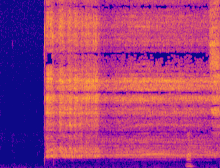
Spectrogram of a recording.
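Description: Capsule-toy push-button engine starter playing its recorded car engine-start sound through its tiny speaker. It comes on suddenly about a second in, is loudest for the first second, then runs on steadily. It sounds thin and tinny, with no low end.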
